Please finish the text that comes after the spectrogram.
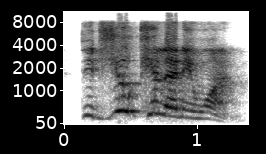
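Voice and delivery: put-on loud Nigerian accent, probing. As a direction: ask it in a firm Nigerian accent. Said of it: "another Nigerian accent".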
